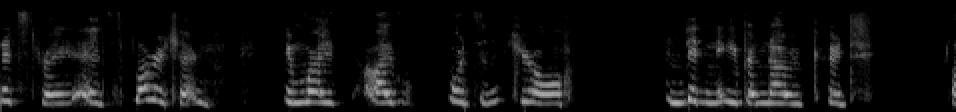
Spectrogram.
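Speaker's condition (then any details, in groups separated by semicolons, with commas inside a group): Cerebral palsy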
